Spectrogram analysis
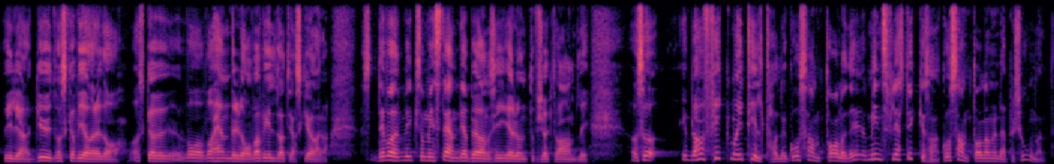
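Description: In an animated sermon, this pastor talks conversationally and pokes fun at himself, holding dramatic pauses. His voice runs a bit high for a man but sounds dark and mellow, with long reverb from the church hall lingering behind it.

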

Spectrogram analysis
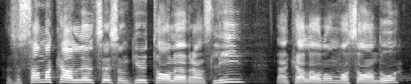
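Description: A man's voice: sits high, clean tone, in a large hall. A man preaching a sermon in a conversational way, asking the congregation questions. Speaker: pastor.

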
